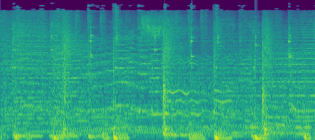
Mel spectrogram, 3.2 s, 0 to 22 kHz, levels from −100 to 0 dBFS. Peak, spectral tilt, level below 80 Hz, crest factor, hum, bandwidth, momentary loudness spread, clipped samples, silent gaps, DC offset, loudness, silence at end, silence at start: 0 dBFS; -3.5 dB/octave; -22 dBFS; 16 dB; none; 19.5 kHz; 3 LU; under 0.1%; none; under 0.1%; -16 LUFS; 0 s; 0 s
